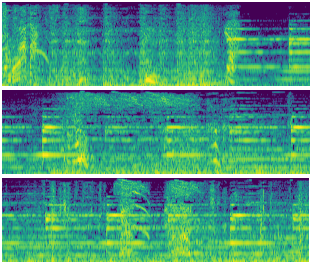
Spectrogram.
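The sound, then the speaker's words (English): A bell rings repeatedly with loud, sustained metallic tones that overlap and linger, full, while some voices sound faintly in the background. “Ring the bell! Gosh, you can literally ring the bell!”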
